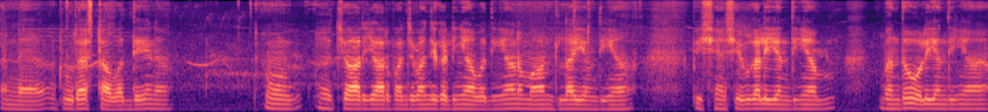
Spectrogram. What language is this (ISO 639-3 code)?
doi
